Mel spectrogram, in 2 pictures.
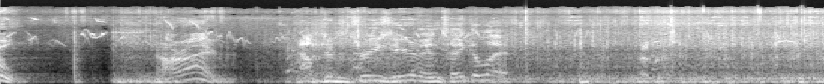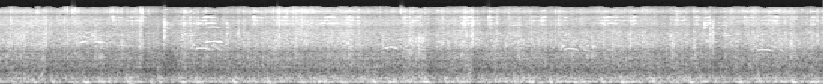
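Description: Wooden wagon wheels rumble and creak over a rough dirt track.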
